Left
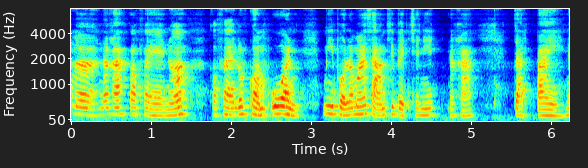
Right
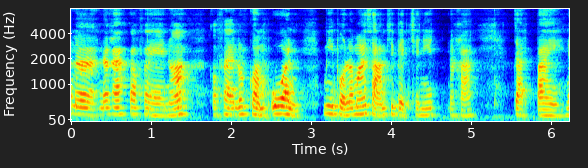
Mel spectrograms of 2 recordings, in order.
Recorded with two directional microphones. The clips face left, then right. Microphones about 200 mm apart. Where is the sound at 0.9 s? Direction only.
10° left (ahead or behind).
